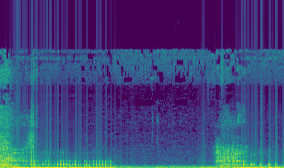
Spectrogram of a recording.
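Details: A lion gives a sharp explosive sneeze at the start that fades into a long low rumbling exhale, followed by a quieter pause and then a second breathy burst with deep growly rumbling near the end.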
